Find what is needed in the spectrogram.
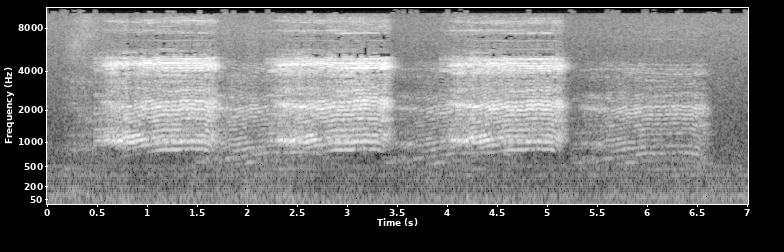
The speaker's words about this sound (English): He's making two moos, isn't he? Oh no, that's what it is. Look, it's this one here. I didn't realise he did it as well. You've got to squeeze him there. Look, squeeze his leg.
